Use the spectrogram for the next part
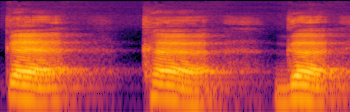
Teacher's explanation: लेकिन इनके उच्चारण में कहीं ना कहीं घर्षण होता है। इन वर्णों के उच्चारण में मुख से निकलने वाली वायु में घर्षण होता है तथा आंतरिक व बाह्य बल लगता है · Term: व्यंजनों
